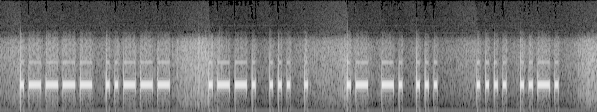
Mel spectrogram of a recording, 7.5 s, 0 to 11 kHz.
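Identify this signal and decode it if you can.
Morse code, heard as a keyed tone, about 22 wpm, 820 Hz. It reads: 12 PSE ANS HF
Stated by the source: Morse from KPH's Night of Nights XX maritime radiotelegraphy event, received in Chiapas, Mexico about 3,800 km away on a Kenwood R-600 with a grounded 10 m long-wire antenna.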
